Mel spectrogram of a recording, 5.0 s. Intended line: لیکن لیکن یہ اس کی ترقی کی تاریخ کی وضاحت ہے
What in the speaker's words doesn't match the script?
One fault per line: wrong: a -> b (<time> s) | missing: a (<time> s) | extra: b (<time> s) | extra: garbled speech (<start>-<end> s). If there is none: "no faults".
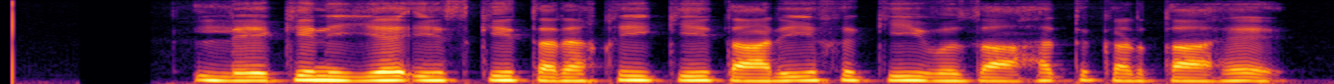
missing: لیکن (1.2 s)
extra: کرتا (4.1 s)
